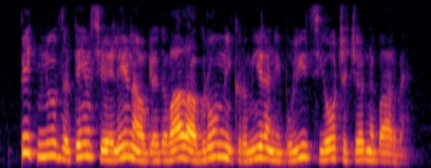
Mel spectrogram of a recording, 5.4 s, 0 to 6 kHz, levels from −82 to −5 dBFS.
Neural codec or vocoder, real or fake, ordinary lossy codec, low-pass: vocoder, 22.05 kHz, 80 mel bands, WaveNeXt; fake; none; 5.4 kHz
